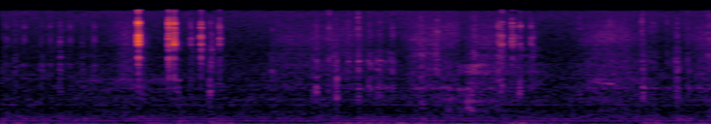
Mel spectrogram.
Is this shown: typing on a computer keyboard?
yes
